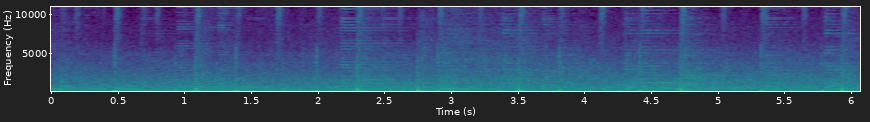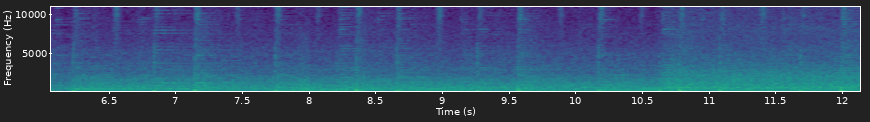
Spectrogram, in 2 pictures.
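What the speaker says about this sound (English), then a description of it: "I'm right next to the river." Raging river rushing beside a game lodge on a South African hunting trip, a steady broadband roar of churning water close by, continuous throughout with occasional sharper splashes and no voices.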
